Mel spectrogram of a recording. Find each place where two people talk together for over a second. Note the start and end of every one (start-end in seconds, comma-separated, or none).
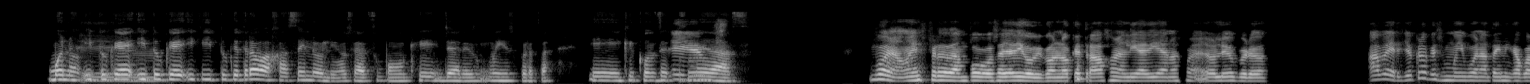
none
